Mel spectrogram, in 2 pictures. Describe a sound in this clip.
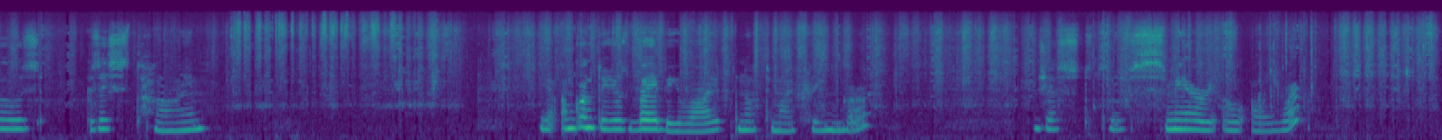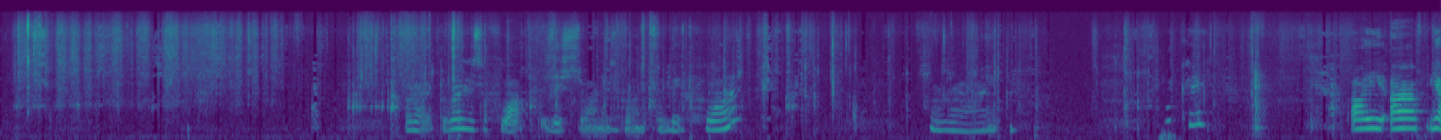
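Paper rustles and crinkles as fingers rub and press it.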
